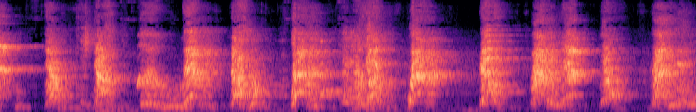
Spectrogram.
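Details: Barking golden retriever desperate to find its mom during play: sharp, evenly spaced barks about twice a second, each a bright yelping burst, continuing steadily for the whole stretch.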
